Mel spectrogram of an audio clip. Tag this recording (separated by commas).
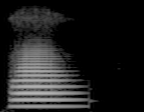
Music, Musical instrument, Brass instrument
